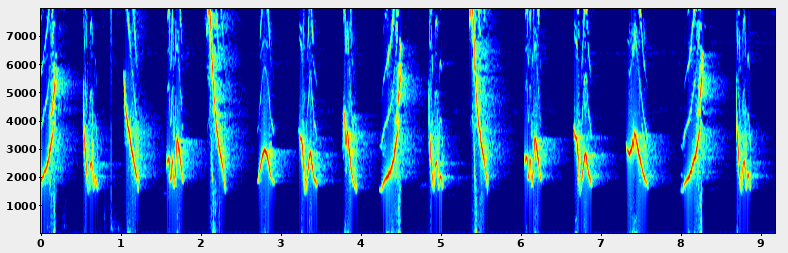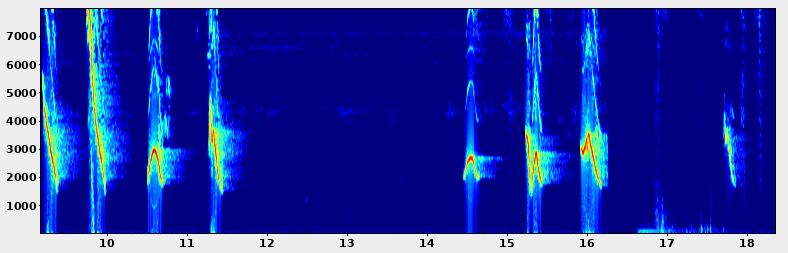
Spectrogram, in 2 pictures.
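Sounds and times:
red-cowled cardinal whistled song: 0.0 - 11.8, 14.2 - 16.3, 17.7 - 18.0.

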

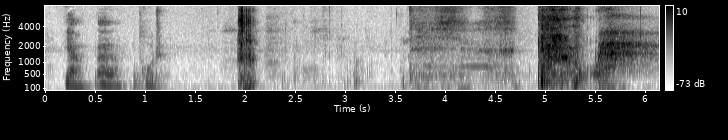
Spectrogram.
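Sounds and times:
speech: 0.2 - 1.3
person coughing: 4.9 - 5.9.

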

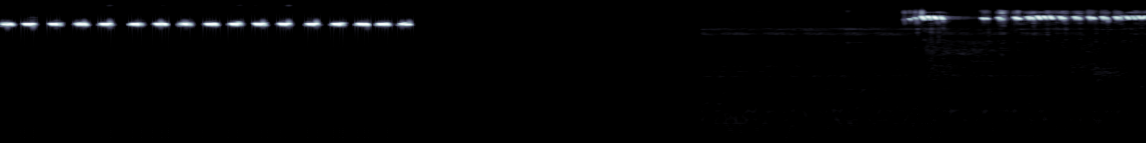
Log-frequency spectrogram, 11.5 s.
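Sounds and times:
cricket chirping: 0.0 - 4.2, 7.1 - 11.4.

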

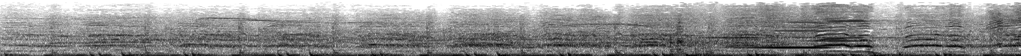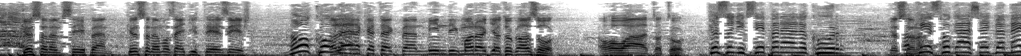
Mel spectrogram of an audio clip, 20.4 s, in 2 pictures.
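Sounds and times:
crowd applauding the political opposition: 0.0 - 10.8
crowd cheering and shouting: 0.0 - 20.4
whistles from crowd: 1.2 - 4.0, 6.1 - 9.5
speech: 10.4 - 20.4.

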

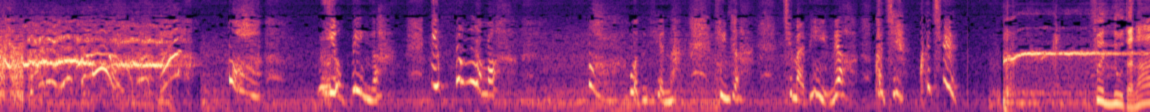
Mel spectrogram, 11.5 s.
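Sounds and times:
tires squealing: 0.0 - 2.0, 10.0 - 11.4
speech: 2.4 - 5.2, 5.9 - 11.4.

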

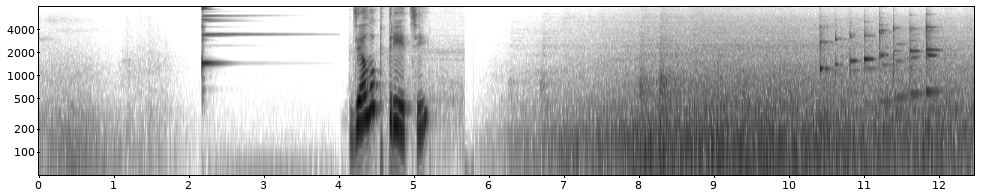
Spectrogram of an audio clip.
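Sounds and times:
bright ringing chime-like tones: 2.2 - 3.0
speech: 4.1 - 5.3
train rumbling at railway platform 3: 7.6 - 12.4.

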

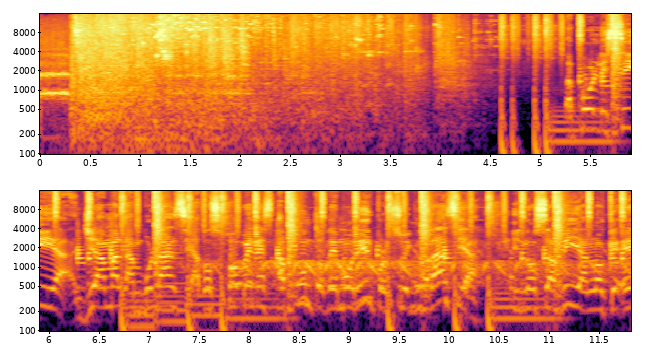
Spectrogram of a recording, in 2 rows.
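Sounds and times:
car crashing into a wall: 0.3 - 4.6
glass shattering: 0.3 - 5.1
scraping rattling debris: 0.3 - 5.1
metal clank: 0.4 - 4.9
speech: 5.2 - 11.8.

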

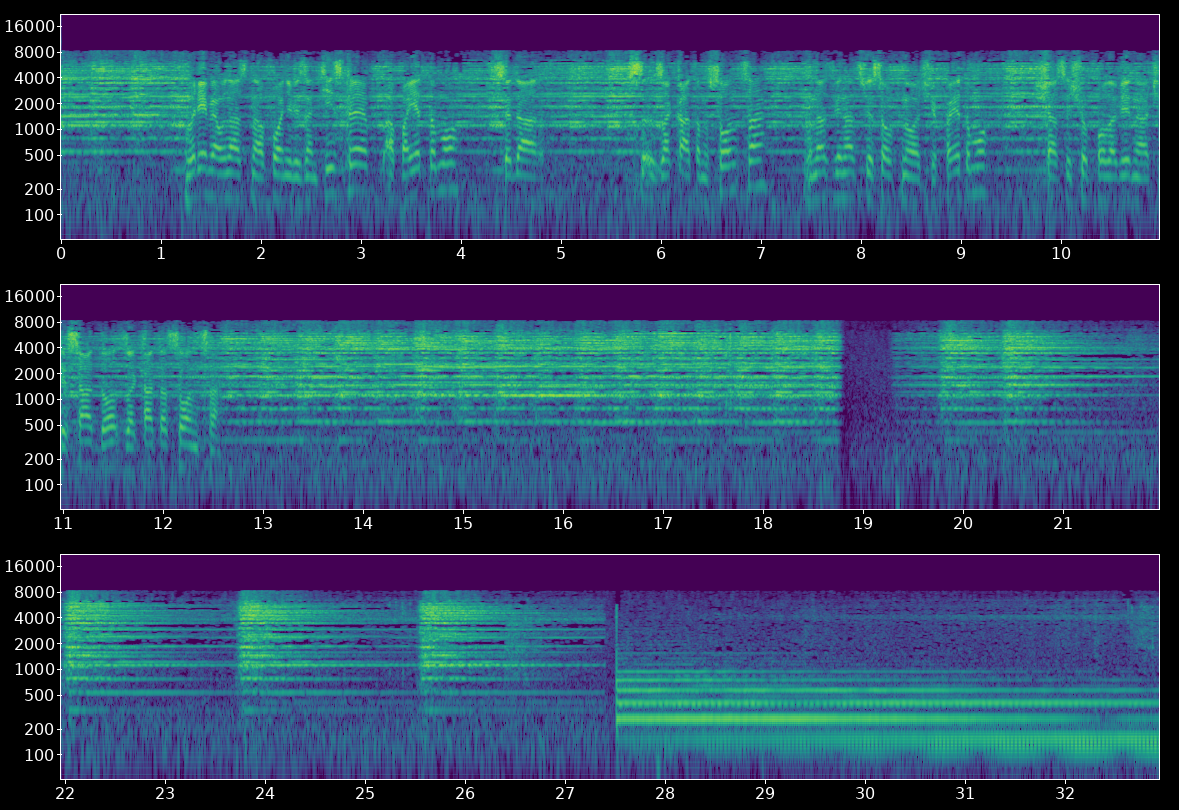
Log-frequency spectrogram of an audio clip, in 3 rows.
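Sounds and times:
13-ton monastery bell tolling: 0.0 - 18.9, 19.5 - 32.9
speech: 1.2 - 5.0, 5.7 - 12.8.

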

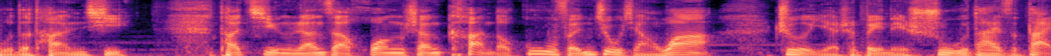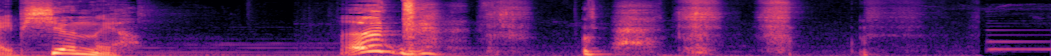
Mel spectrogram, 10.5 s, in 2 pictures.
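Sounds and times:
speech: 0.0 - 6.0, 7.0 - 8.8
breathy gasps: 0.8 - 1.1, 3.6 - 3.9, 7.3 - 10.0
person sneezing: 7.0 - 9.9.

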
